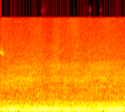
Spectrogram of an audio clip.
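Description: An electric hand dryer in a bathroom blows with a loud, steady roar, a continuous rush of air heavy in low rumble that holds unbroken throughout, with no voices.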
